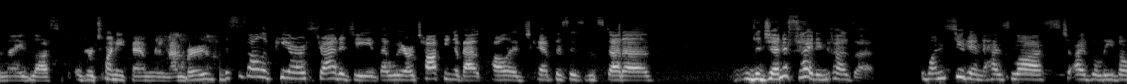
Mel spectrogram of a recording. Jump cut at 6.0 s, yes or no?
no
